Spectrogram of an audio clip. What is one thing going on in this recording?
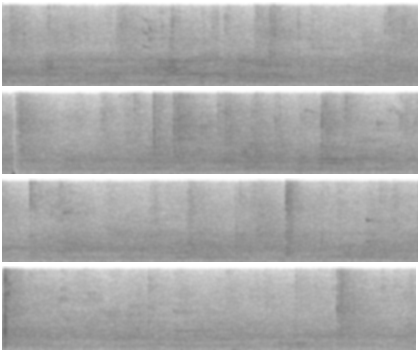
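A large hall echoes with a steady murmur of many voices.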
